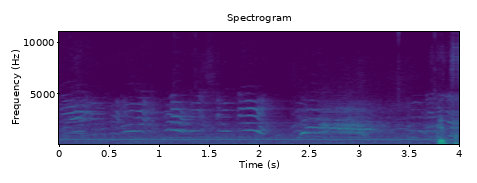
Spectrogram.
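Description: Faint, high-pitched voices calling and shouting at a distance across an outdoor football pitch, under a thin steady hum.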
